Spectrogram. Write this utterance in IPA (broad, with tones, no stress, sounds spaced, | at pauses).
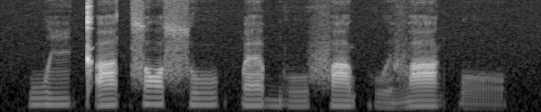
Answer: w iː˦ kʼ a˦ t͡s ɔ˦ s uː˦ k͡p ɛ˦ b uː˦ f a˦ kʷ e˨ v aː˦ k͡p o˨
